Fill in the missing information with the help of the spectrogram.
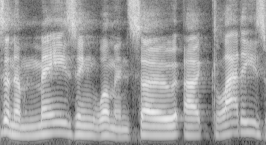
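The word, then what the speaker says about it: Gladys: amazing woman so uh gladies West um Glades I think it's just GL it's it's spelled with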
